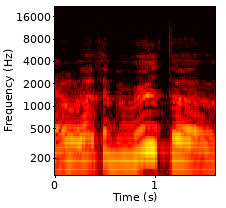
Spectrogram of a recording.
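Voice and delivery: mocking put-on voice, high-pitched and slow.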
